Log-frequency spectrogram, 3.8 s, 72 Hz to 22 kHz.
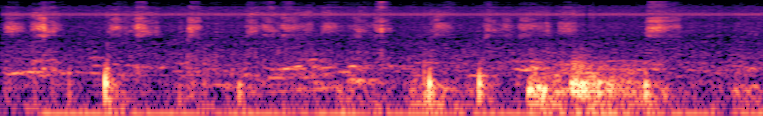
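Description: Pen writing on paper during a Class 10 maths lesson, quiet close scratching strokes in short irregular bursts over a low steady hum.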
